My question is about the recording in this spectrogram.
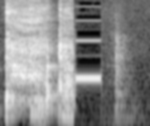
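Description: A woman coughing hard for about a second, a sign of the illness she thinks is the flu or a sinus infection. Right after comes a short single electronic beep.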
